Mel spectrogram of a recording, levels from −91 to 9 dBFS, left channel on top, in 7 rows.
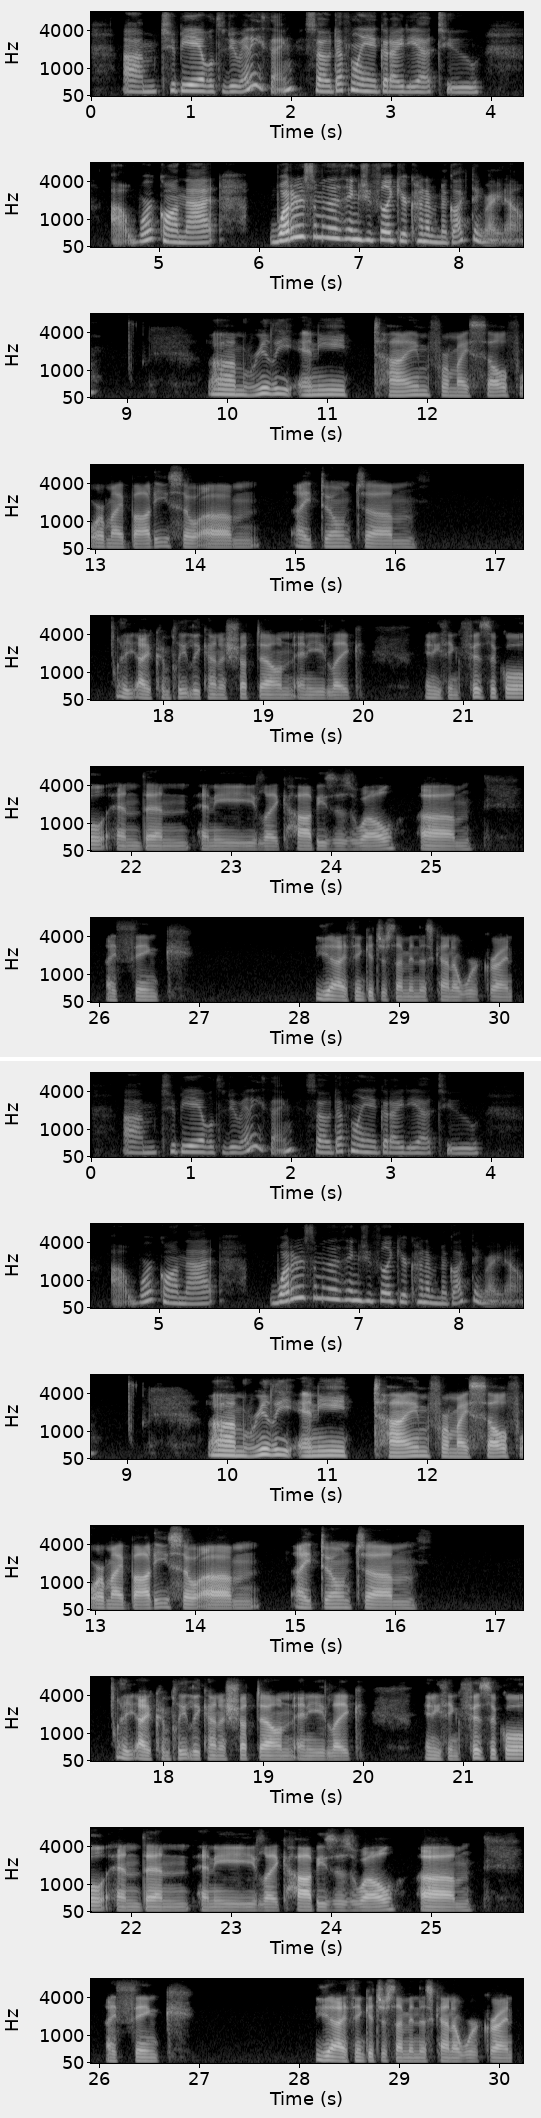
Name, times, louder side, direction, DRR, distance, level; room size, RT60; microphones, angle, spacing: voice 1, 0.3-3.9 4.5-8.7, left 8 dB, 80° left, 0.4 m, -28 dB
voice 2, 9.4-11.2 11.5-14.6 15.0-16.2 17.5-19.9 20.3-25.8 26.1-26.9 28.2-30.1, right 6 dB, 30° right, 0.3 m, -26 dB
head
